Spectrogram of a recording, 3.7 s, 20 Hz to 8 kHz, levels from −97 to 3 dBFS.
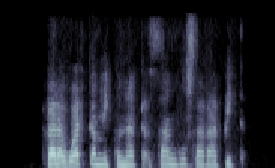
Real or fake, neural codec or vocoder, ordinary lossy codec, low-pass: fake; codec, 16 kHz, 4 kbps, FreqCodec, smaller model; AAC, 32 kbps; 7.2 kHz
